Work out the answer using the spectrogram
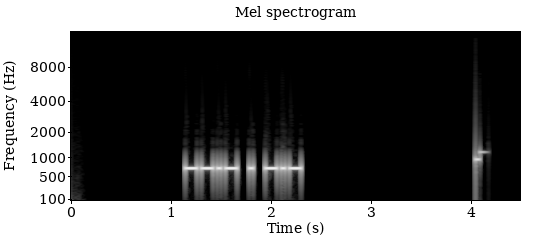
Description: Morse code, heard as a keyed tone, about 30 wpm, 700 Hz. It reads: QEK
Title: USA Call Sign Postfixes - 3 Letters 30wpm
